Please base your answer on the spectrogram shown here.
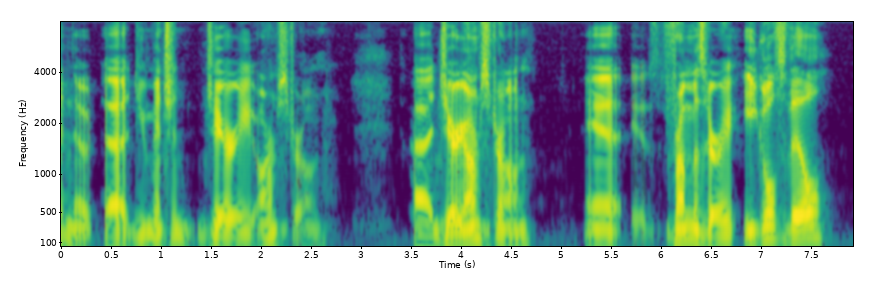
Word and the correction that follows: Eagleville: Did I say that right? – Eagleville. – Eagleville.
